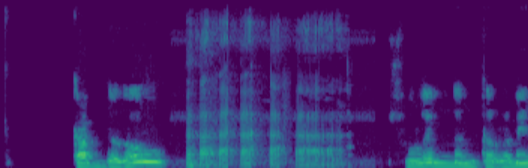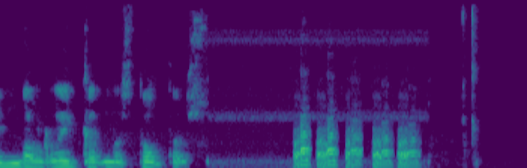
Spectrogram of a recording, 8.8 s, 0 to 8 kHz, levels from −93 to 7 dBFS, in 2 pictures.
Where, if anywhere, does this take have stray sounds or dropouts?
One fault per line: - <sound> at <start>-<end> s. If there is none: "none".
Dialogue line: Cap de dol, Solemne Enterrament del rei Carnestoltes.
- laugh at 1.5-3.1 s
- laugh at 6.8-7.9 s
